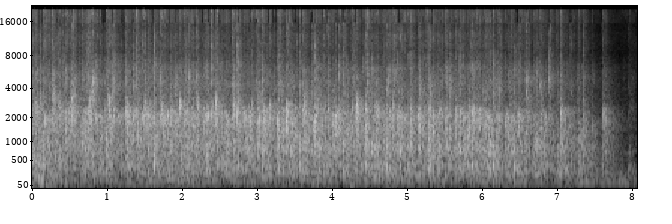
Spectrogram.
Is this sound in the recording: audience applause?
yes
